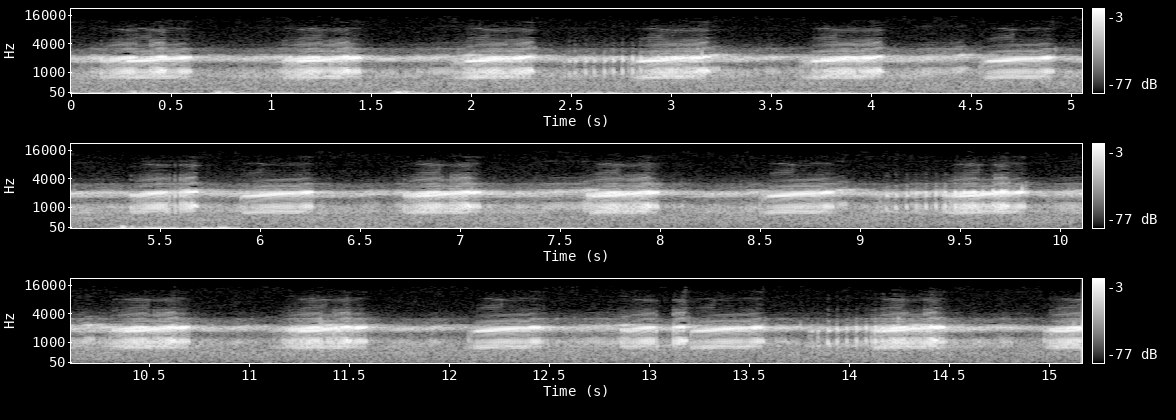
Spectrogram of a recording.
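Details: Pacific chorus frogs calling in southern Oregon: two-part ribbiting notes, each a short rasping rising croak, repeated steadily about once per second in a continuous chorus with overlapping voices and no other clear sounds.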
